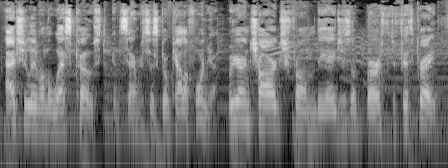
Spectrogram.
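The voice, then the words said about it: Southern American accent. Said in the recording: “don't let the southern accent fool you”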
